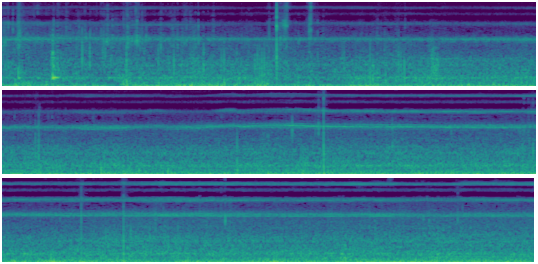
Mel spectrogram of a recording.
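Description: A steady high-pitched insect drone from the park trees, wavering slightly in pitch, over a low wind rumble on the microphone from riding a bicycle. A few light clicks come in the first couple of seconds.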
